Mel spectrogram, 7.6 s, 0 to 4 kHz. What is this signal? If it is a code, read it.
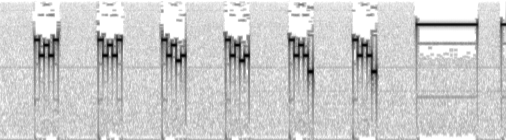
Five-tone selective call (ZVEI), heard as quick runs of five tones, tones of about 70 ms. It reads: 85758 85758 85745 85745 85752 85752
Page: /464/SDR/ZVEI/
